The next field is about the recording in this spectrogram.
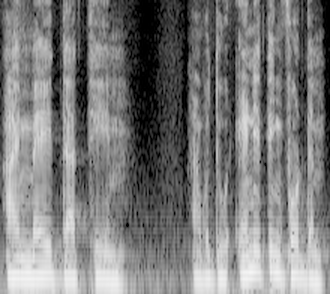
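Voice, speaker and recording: An actor playing a devoted, earnest racing team principal, measured and emphatic, in a naturalistic game cutscene. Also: male voice, medium pitch, darkish tone, husky, lightly acted.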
